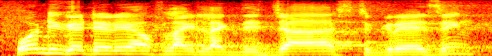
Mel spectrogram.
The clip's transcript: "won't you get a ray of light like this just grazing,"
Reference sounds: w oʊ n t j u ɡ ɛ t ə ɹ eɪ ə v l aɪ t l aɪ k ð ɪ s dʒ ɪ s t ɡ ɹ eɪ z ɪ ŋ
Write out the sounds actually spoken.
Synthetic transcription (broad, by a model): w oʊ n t j u ɡ ɛ t ə ɹ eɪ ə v l aɪ t l aɪ k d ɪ dʒ ɪ s t ɡ ɹ eɪ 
